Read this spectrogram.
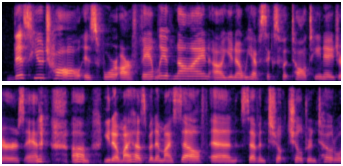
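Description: A chatty woman in her thirties talks through her groceries at her dining table. Her voice sits a touch high with a gravelly fry at the ends of phrases. She rambles with plenty of ums and you-knows, and she sounds picked up by a camera worn on her head. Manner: chatty, rambling with many fillers. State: pregnant. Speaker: vlogger. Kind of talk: casual chatty grocery haul vlog. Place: home dining room, indoors.

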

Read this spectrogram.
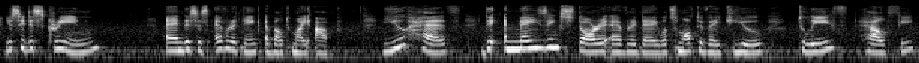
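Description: Slow-speaking Polish-accented woman. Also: a little high, a little hiss or hum. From Poland. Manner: broken English, slow, earnest and encouraging. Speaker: host. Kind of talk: presenting a health show for seniors. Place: studio in front of a green screen.

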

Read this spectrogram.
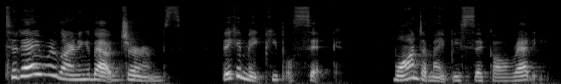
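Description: A woman reading a picture book aloud for young children in a simple, expressive way. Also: medium pitch, moderate pace. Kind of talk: children's storybook read-aloud.

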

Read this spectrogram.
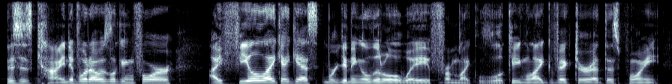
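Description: A man in his thirties with a mid-pitched voice talks casually as a reaction video host. He thinks aloud and often qualifies what he says. The sound is close and dry, from a desk mic in a room. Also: brisk, darkish tone, dry recording, soft background music. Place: small indoor room at a desk. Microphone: close desk microphone.

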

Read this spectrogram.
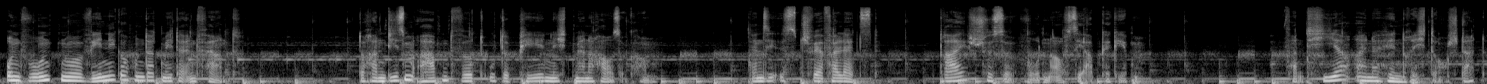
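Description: A middle-aged woman co-hosting a true-crime podcast, narrating from a script in a measured, deliberate way at a studio microphone. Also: low voice, lively intonation. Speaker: podcast co-host. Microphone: studio microphone on a boom. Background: music.

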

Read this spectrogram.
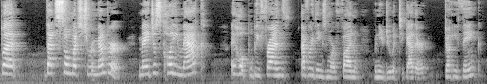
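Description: A gushing, friendly storybook dog played by a woman reader, pitched well up high. She is chatty and eager to please, with a cheerful, apologetic temper. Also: a little slow.

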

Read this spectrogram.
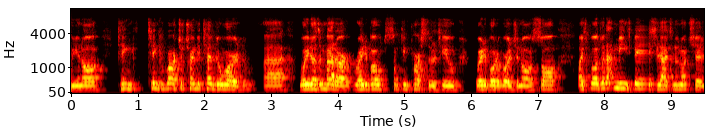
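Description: An Irish man with a fairly high voice presents a workshop in a chatty, informal way. He often repeats little checking phrases like "you know". The sound is dull and lo-fi, as on a video call. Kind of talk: informal instructional talk. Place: indoors, plain room on video call.

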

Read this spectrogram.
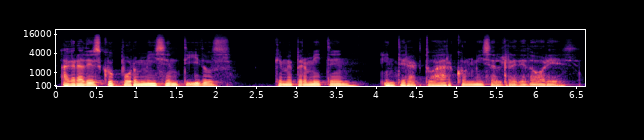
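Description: Man, meditation instructor, dark mellow tone, husky, soothing, short spaced-out phrases. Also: lowish voice, monotone. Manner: soothing, unhurried, short phrases with long pauses. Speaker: yoga and meditation instructor, host. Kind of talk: guided meditation.

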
